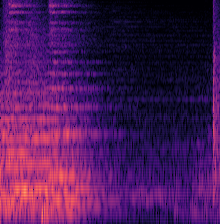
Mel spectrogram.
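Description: A brass band holds a final chord that rings out in an echoing hall.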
